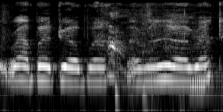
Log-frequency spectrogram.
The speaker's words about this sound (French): et ma fille, elle l'a regardé et elle lui a sorti une phrase de bébé.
